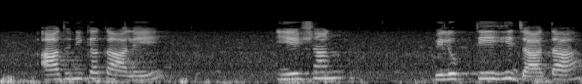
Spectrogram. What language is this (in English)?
Sanskrit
